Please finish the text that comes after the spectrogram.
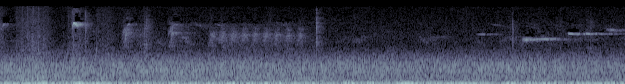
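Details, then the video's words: Birds around a feeder in a binaural recording made near the feed: brief twittering bursts at first, then a few thin high chirps later, all above a continuous low-frequency background noise. "BIRD FEEDING SOUNDS"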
